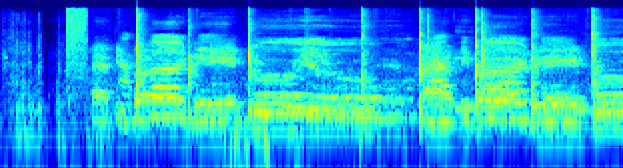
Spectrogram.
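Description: Hands clapping to a steady beat, about two claps a second, while voices sing a birthday song.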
